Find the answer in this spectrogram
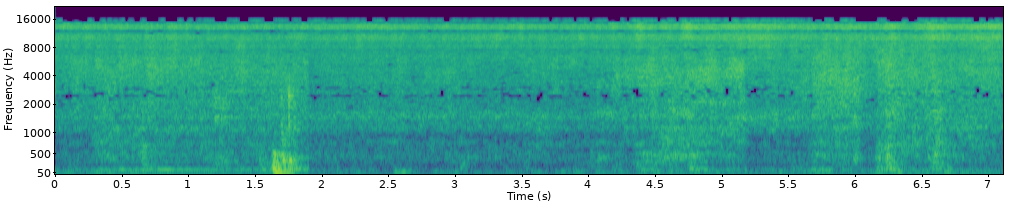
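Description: Beef chunks, mushrooms and onions sizzling steadily as they sear in a hot cast-iron skillet, stirred with a wooden spatula. A brief low sound stands out about a second and a half in.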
